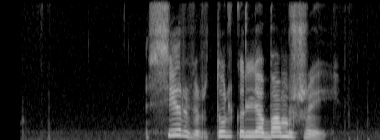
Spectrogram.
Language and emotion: Russian, neutral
